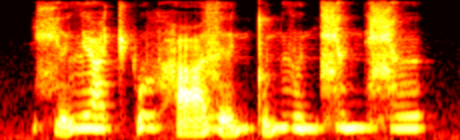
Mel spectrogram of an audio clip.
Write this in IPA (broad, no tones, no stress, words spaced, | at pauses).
çḛlʲɑ t͡ʃʼulhɑ̰ zḛnʲ tʷḛnʲlunʲ ɕɯnʲɯɕø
